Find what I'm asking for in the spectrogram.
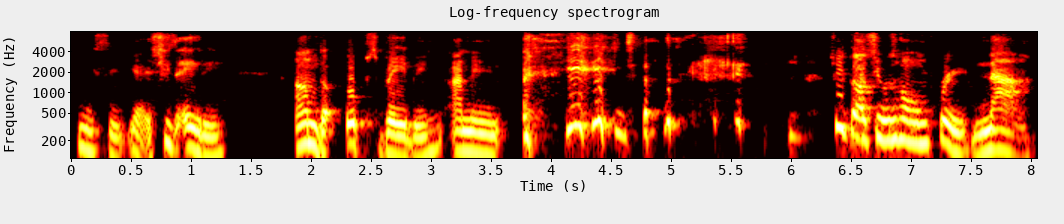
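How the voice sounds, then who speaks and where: A man's voice: medium pitch, animated, moderate pace, breathy edge, dry recording, poor audio. A middle-aged man chatting in a casual vlog, sassy and digressive, wandering off topic and back. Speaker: vlogger.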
